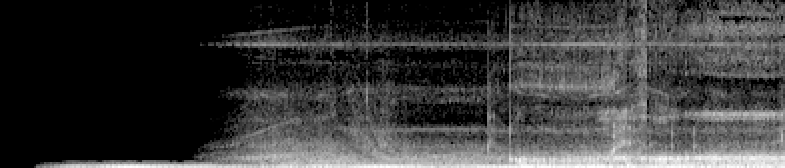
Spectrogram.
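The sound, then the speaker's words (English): A military drone engine starts as a low, steady harmonic hum, then swells into a loud, broad roaring whine that grows stronger and holds to the end. “Oh, we had to play the drone thing again, I guess, huh?”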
